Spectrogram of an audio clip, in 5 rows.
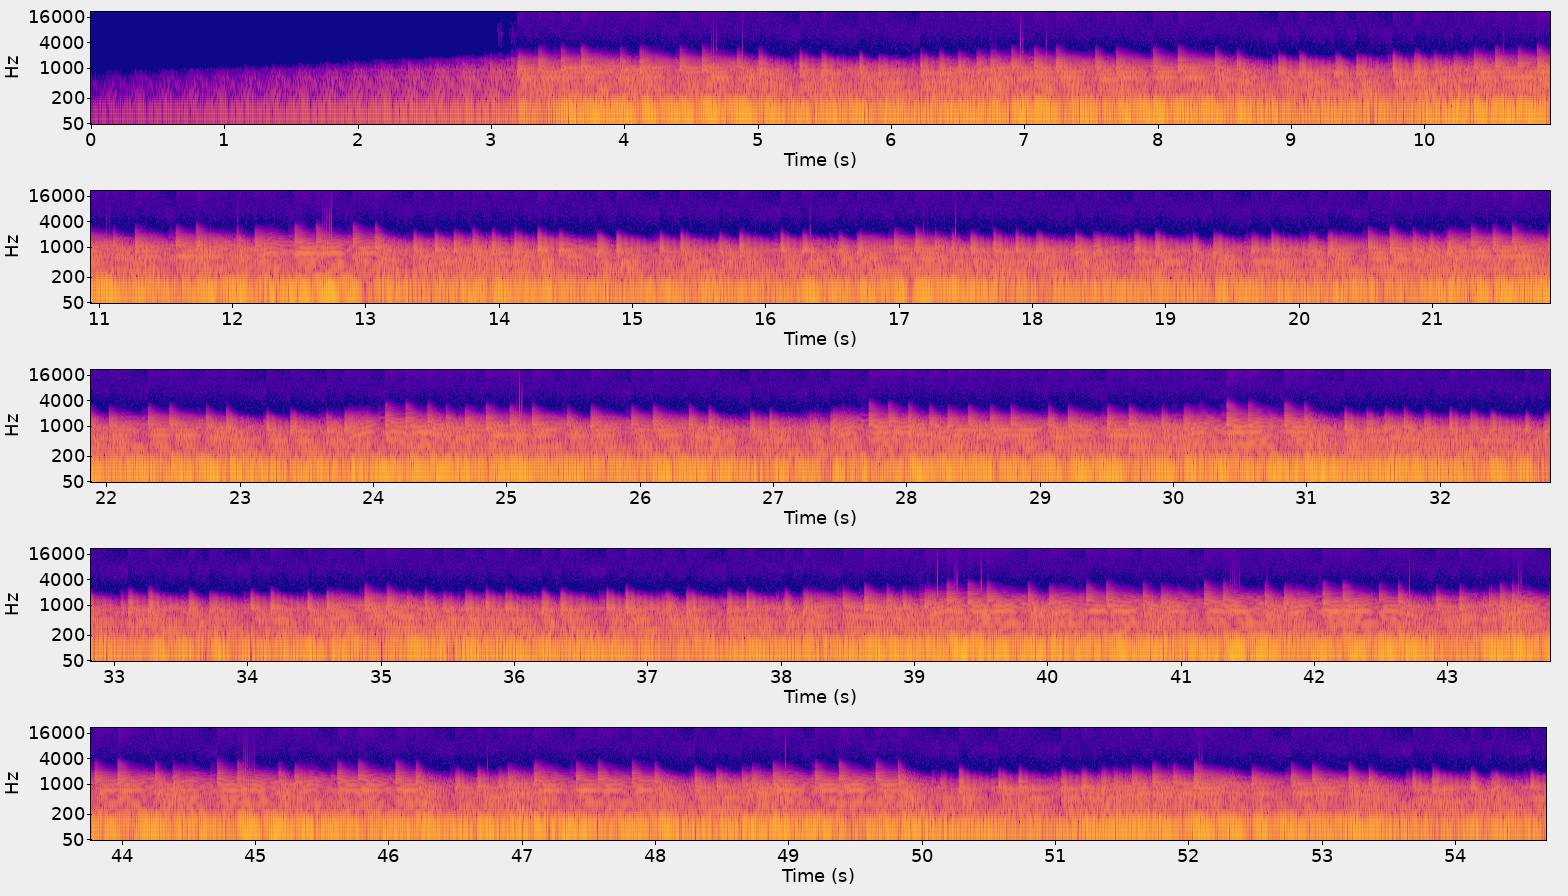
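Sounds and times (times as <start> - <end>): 
processed bass: 1.5 - 54.6.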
